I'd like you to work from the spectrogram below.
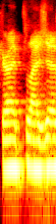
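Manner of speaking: ordinary talk, nothing marked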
